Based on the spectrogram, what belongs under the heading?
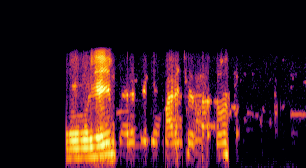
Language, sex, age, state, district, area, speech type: Hindi, male, 45-60, Uttar Pradesh, Ayodhya, rural, conversation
